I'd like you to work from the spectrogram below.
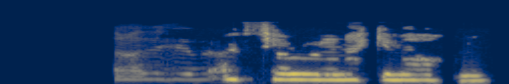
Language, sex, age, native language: Icelandic, male, 40-49, Icelandic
